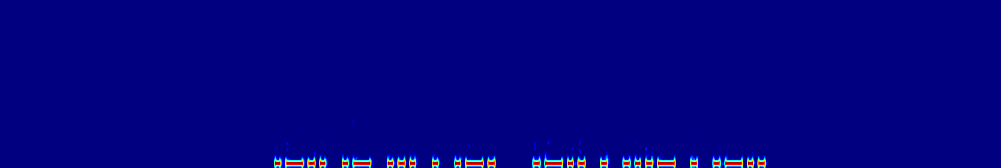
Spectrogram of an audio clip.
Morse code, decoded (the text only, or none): LASER LEVEL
